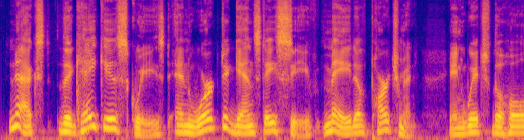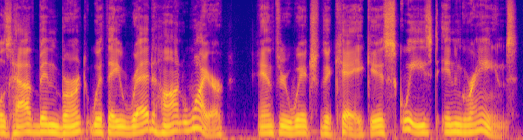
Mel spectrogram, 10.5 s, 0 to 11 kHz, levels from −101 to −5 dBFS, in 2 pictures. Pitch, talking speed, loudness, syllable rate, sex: 125 Hz, 195 wpm, -17 LUFS, 4.3 syllables/s, male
